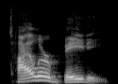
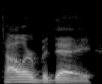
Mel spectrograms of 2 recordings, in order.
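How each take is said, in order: First: The surname does not sound like 'bidet'. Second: The surname sounds like the word 'bidet'. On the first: The speaker calls it wrong. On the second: The speaker calls it right.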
